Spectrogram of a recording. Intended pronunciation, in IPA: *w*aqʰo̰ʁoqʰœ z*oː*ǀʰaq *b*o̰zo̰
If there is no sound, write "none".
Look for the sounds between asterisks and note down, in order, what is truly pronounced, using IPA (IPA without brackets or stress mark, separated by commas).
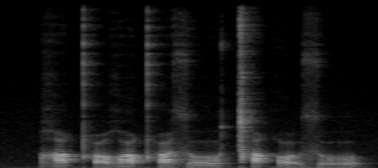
ʁ, oː, w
